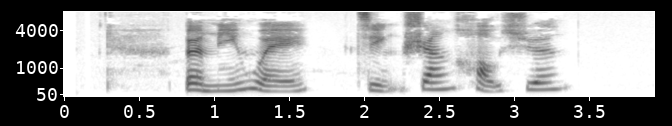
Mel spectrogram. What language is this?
Chinese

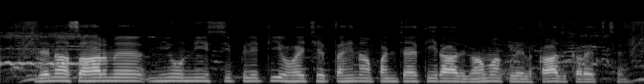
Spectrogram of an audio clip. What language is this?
Maithili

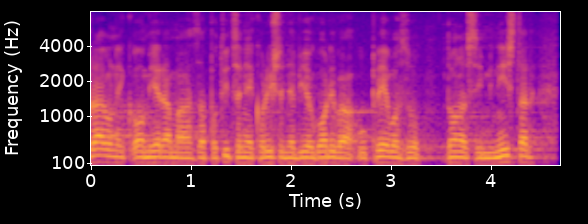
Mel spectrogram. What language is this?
Croatian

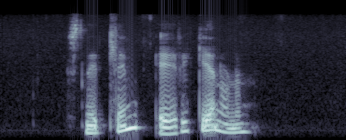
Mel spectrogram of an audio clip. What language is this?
Icelandic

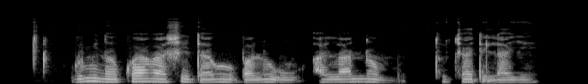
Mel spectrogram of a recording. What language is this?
Yoruba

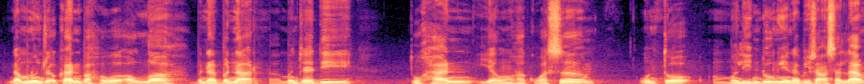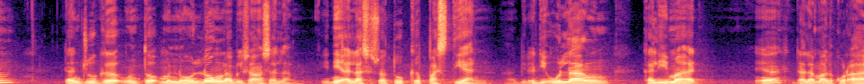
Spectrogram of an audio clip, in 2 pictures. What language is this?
Malay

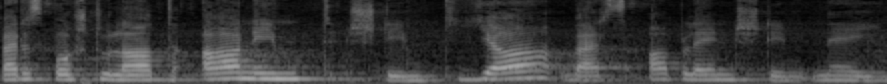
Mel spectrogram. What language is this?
Swiss German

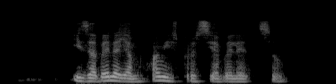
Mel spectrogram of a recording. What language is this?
Esperanto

